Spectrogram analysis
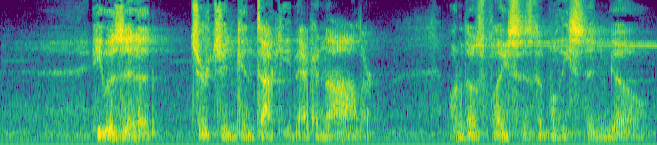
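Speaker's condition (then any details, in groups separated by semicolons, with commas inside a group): Laryngeal cancer; prosthesis speech planned after laryngectomy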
